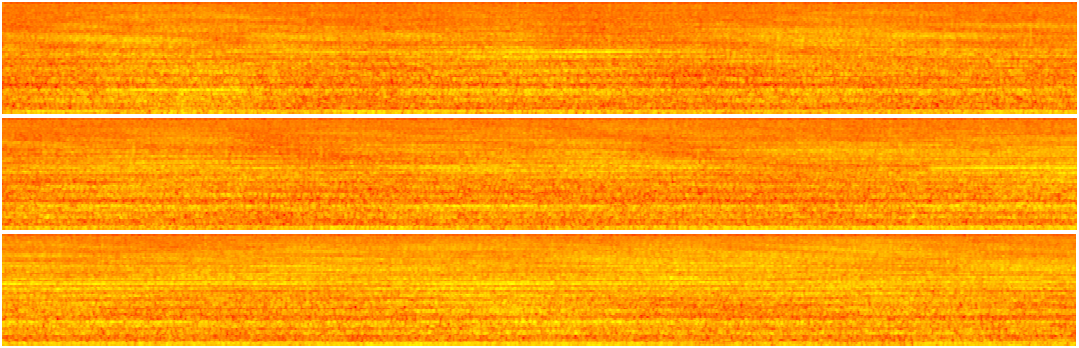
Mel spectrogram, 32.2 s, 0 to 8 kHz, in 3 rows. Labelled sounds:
10.1	10.4	vessel noise, 3.9 to 4.2 kHz
12.2	12.4	vessel noise, 2.7 to 2.9 kHz
20.0	20.7	vessel noise, 1.9 to 2.1 kHz
22.2	22.5	vessel noise, 5.4 to 5.5 kHz
29.7	30.0	vessel noise, 5.0 to 5.2 kHz

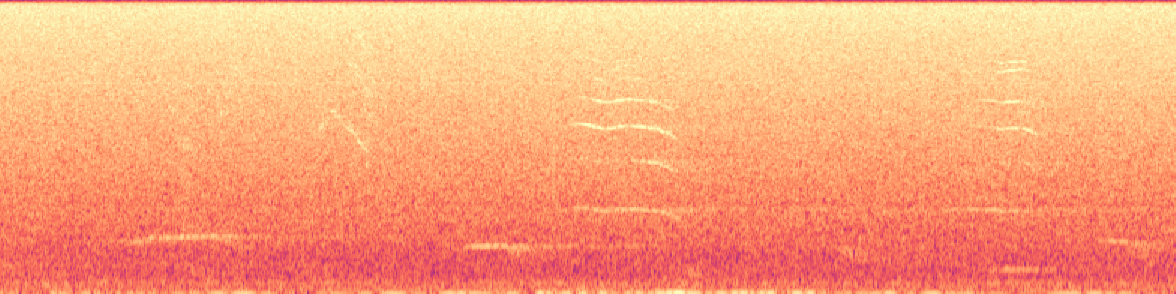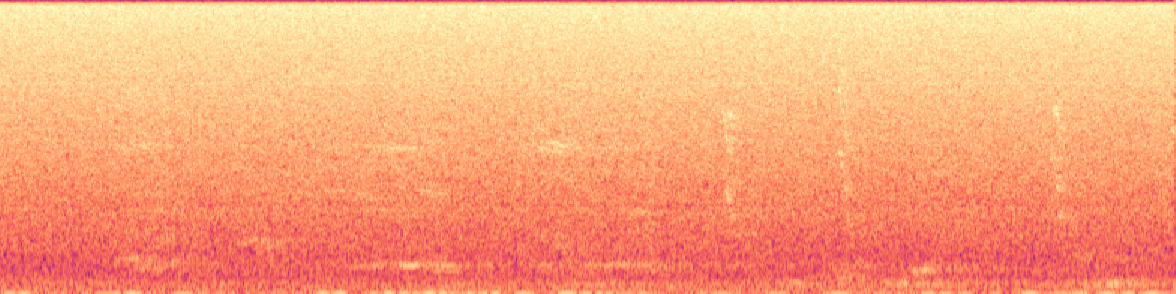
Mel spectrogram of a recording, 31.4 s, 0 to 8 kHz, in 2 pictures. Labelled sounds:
4.6	5.0	humpback whale, 1.7 to 2.3 kHz
7.6	9.1	humpback whale, 1.3 to 3.1 kHz
13.3	13.7	humpback whale, 2.1 to 4.1 kHz
20.8	21.1	humpback whale, 1.7 to 1.8 kHz
23.0	23.3	humpback whale, 1.6 to 1.9 kHz

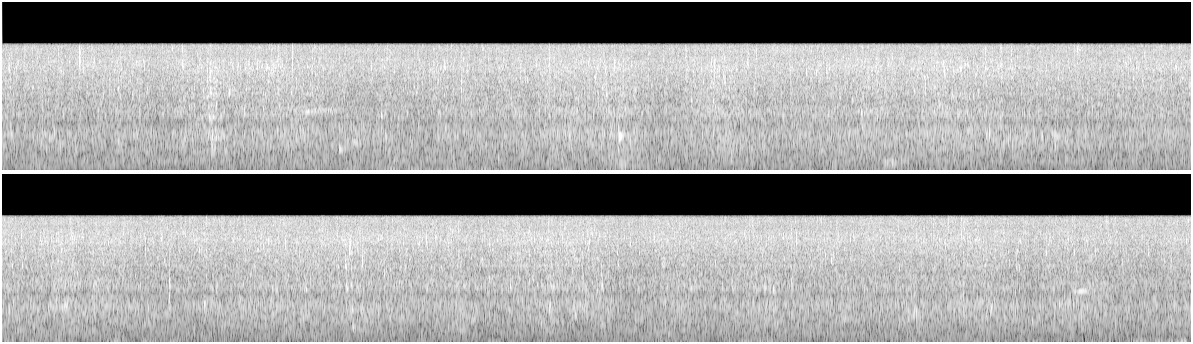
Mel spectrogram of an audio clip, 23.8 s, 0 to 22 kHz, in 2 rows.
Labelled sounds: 3.0	3.4	humpback whale, 1.4 to 1.6 kHz

